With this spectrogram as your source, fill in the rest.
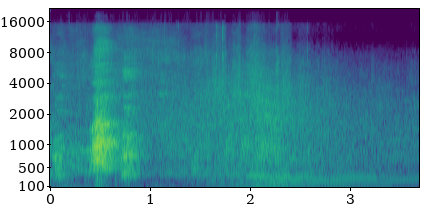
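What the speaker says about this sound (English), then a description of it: "About once an evening, you guys get to hear my dogs." Dogs barking at home, a short burst of loud barks near the start, then a lower steady hum with faint background noise for the rest.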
